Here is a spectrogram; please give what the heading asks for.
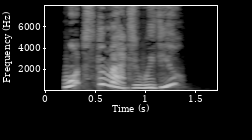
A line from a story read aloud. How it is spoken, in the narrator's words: she asked crossly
